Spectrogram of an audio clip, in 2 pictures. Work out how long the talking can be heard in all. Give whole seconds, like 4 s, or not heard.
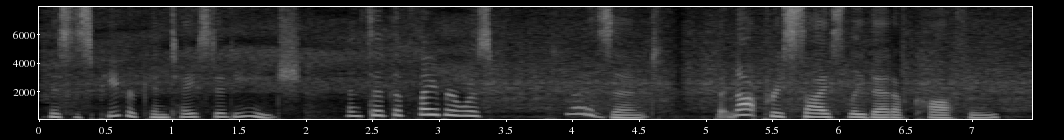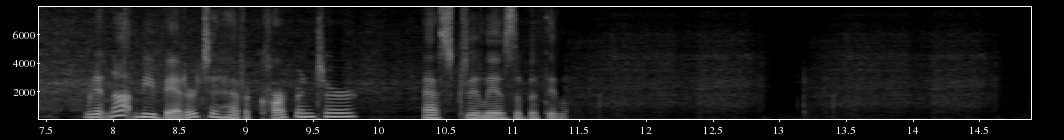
11 s.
